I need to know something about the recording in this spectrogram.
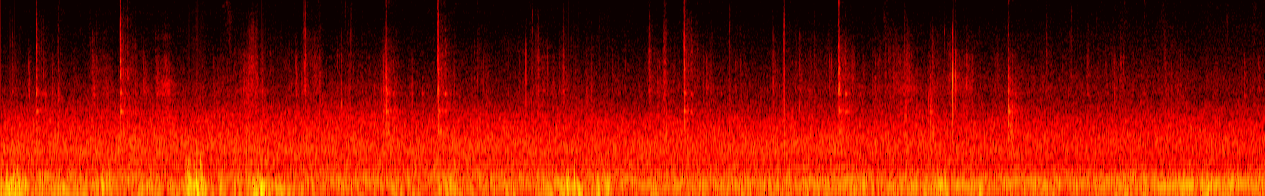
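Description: A flag flaps and snaps in the wind.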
